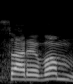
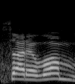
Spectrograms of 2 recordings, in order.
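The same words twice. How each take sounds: Both takes have the same delivery.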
